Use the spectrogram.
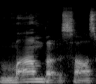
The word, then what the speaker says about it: Mumbo Sauce: In fact, the trademark for Mumbo Sauce, not to be confused with Mambo Sauce, which is sometimes how it's pronounced, is actually owned by a Chicago-based company.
